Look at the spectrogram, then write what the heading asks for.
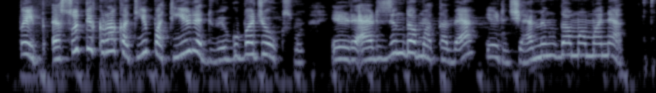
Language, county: Lithuanian, Klaipėda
